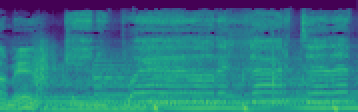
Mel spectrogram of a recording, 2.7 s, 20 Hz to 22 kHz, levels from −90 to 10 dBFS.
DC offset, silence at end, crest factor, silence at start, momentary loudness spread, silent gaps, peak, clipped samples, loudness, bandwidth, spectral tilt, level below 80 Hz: under 0.1%; 0 s; 14 dB; 0 s; 3 LU; none; -6 dBFS; under 0.1%; -19 LUFS; 16.5 kHz; -3.5 dB/octave; -46 dBFS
